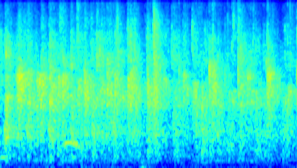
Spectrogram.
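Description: A congregation applauding, many hands clapping softly and steadily.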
